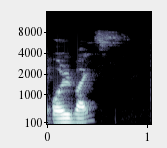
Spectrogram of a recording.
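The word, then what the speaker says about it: Alvvays: se escribe Always con W, pero se pronuncia Always.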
